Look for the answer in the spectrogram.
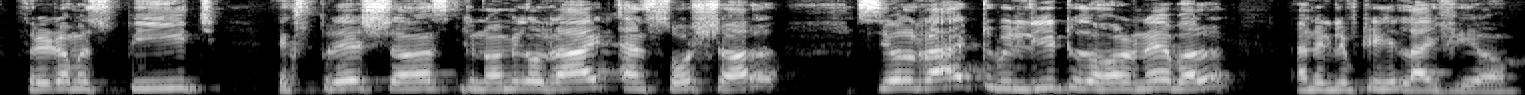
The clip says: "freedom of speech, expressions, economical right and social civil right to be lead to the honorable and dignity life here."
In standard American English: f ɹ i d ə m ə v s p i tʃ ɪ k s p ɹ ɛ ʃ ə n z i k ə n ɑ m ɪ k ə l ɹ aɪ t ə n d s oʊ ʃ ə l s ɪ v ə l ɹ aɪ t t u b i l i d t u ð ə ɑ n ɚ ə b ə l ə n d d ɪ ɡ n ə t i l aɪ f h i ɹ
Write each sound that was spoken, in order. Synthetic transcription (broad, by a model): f ɹ i d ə m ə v s p i tʃ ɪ k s p ɹ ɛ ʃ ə n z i k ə n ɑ m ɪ k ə l ɹ aɪ t ə n d s oʊ ʃ ə l s ɪ v ə l ɹ aɪ t t u b i l i d t u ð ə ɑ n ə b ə l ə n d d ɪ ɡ l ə t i l aɪ f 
